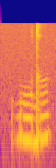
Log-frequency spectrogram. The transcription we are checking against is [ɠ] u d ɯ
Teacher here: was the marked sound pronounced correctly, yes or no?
yes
